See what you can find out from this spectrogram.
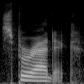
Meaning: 1. (of diseases) occurring in isolated instances; not epidemic 2. Rare and scattered in occurrence 3. Exhibiting random behavior; patternless
- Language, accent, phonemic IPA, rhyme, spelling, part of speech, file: English, US, /spəˈɹæd.ɪk/, -ædɪk, sporadic, adjective, En-us-sporadic.ogg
